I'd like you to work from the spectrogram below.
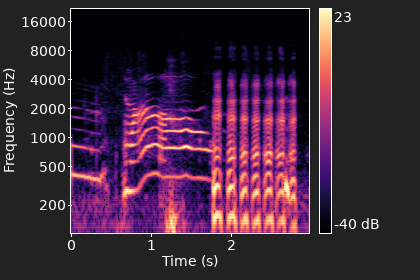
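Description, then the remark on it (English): A cat, Harry, meows loudly at the microphone after booping it, one long drawn-out wavering meow followed by a quick string of short, rhythmic chirping complaints, with no talking. “He came in and booped the microphone and now is just complaining.”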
